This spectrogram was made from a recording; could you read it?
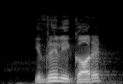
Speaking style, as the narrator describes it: he cried

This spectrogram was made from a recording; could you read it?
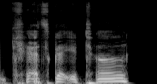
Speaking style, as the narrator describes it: laughed, muttering

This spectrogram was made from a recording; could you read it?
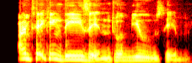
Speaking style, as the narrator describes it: he chirped gaily

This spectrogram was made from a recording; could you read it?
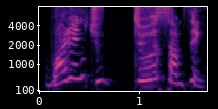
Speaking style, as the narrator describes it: I screamed at Arnie

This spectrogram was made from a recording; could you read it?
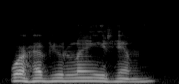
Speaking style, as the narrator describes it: he groaned in the spirit and was touched, and he said

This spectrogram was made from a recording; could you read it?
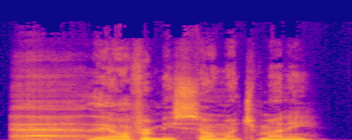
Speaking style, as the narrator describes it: sighed

